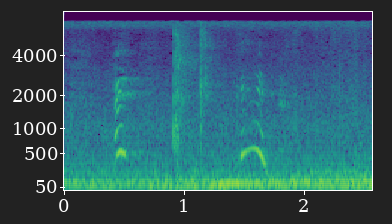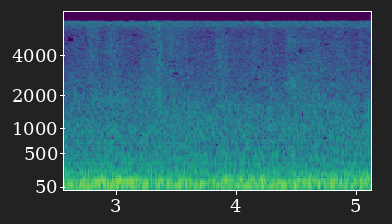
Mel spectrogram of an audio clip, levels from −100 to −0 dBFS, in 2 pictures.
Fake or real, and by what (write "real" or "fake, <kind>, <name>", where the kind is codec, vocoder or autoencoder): real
